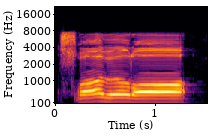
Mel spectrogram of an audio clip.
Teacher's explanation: بیر فصبر صاد با زبر صاب را دو زبر رن صبرا وقفا صبرا با پر قلقلہ کریں گے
